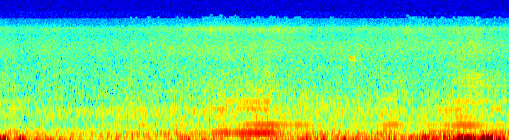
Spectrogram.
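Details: Thousands of honey bees clumped on a branch produce a steady buzzing hum with rising and falling tones as bees fly near, plus low rumbling bumps toward the end.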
